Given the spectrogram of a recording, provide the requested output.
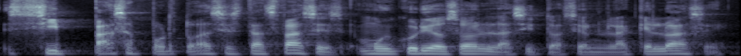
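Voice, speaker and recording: A man's voice: medium pitch, normal speed, a little mellow. A man with a Mexican accent gives a casual, unscripted film review in a conversational, colloquial way, like a host talking to listeners. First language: Spanish. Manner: conversational, colloquial, retells scenes with acted-out quotes.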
